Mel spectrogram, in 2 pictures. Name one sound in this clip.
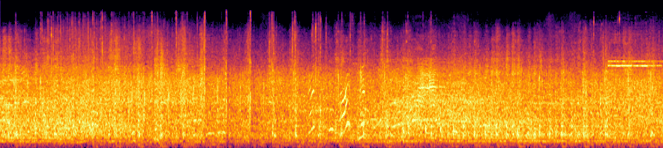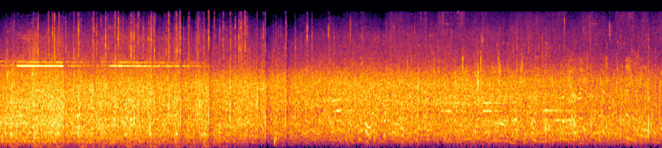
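A large stadium crowd murmurs and cheers outdoors.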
